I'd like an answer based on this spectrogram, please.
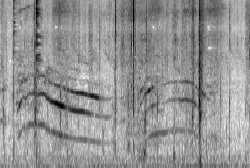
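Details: Mother dog GiGi nursing her six puppies; long, smooth, falling whines in layered tones, one drawn out over a second and another shorter one near the end, with soft clicks and rustling.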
